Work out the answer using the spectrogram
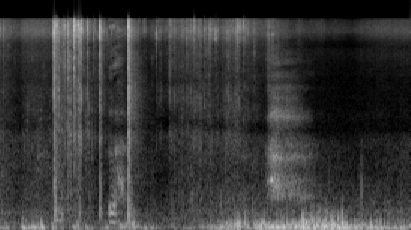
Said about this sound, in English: I'm gonna break a branch here.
